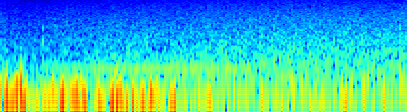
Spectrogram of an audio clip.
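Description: Wind buffeting the microphone: a loud low rumble that gusts through the first second and then settles to a steadier rush. A faint steady hum runs under it and stops a little over a second in.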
